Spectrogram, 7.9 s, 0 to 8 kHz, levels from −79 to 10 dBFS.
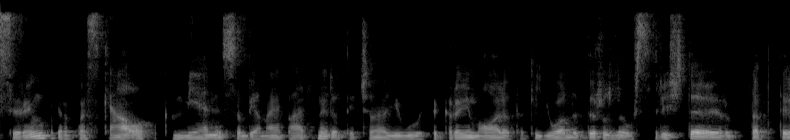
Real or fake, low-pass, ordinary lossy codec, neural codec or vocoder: fake; 7.2 kHz; MP3, 48 kbps; codec, 16 kHz, 4 kbps, X-Codec, WavLM features, trained on Multilingual LibriSpeech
